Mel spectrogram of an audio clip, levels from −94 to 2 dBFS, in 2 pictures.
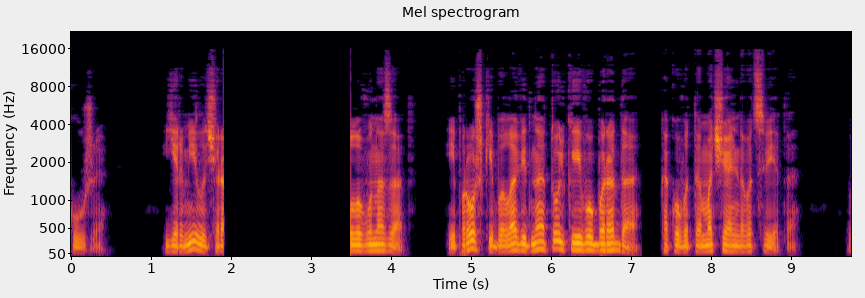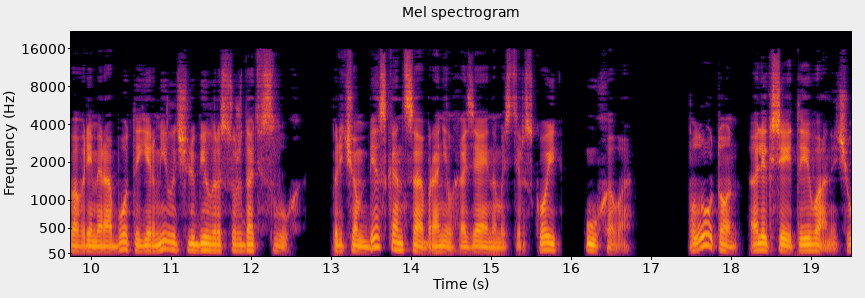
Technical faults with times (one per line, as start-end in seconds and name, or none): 1.90-3.50 audio dropout to silence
